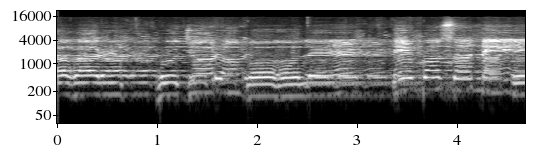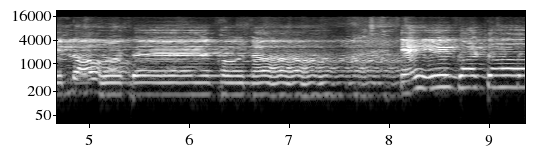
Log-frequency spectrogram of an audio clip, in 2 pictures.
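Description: A man singing a Bengali gojol (Islamic devotional song) into a microphone, with long notes that bend and glide in pitch.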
